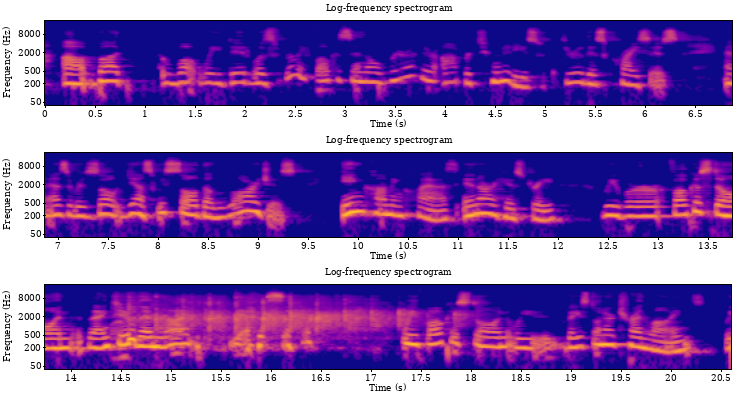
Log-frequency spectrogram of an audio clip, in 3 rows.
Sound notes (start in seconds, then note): 14.4 audience applauding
